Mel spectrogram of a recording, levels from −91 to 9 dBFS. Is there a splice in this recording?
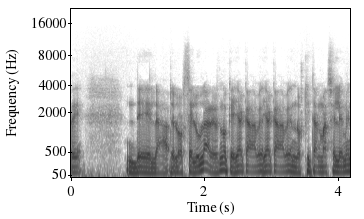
yes; 2 cuts; at 1.5 s, 2.9 s

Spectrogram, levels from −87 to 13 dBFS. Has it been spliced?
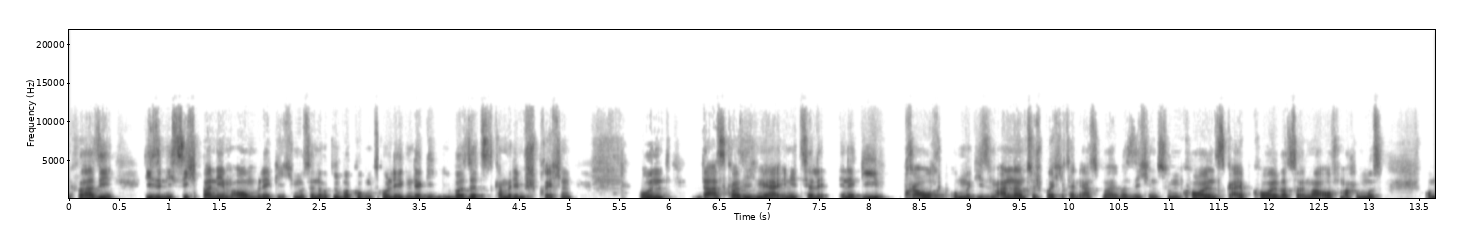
yes; 3 cuts; at 2.6 s, 3.1 s, 9.9 s

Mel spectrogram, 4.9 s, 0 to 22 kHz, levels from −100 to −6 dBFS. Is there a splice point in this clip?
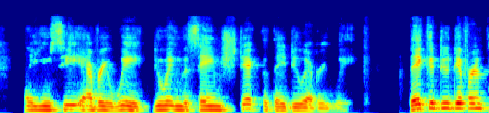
no; 0 cuts

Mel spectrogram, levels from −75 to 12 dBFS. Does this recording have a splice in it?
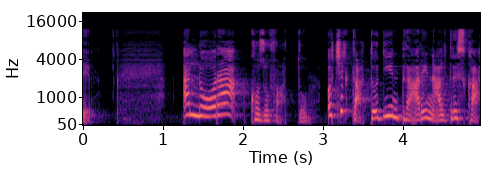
yes; 1 cut; at 2.9 s

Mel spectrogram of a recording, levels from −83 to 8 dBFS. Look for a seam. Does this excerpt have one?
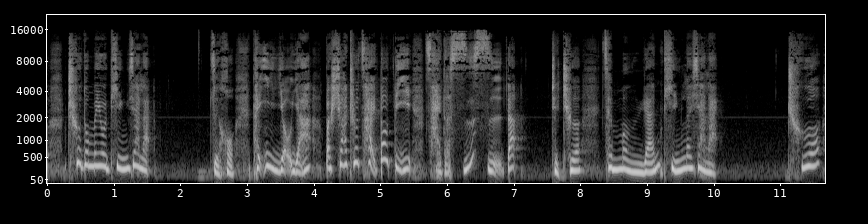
no; 0 cuts

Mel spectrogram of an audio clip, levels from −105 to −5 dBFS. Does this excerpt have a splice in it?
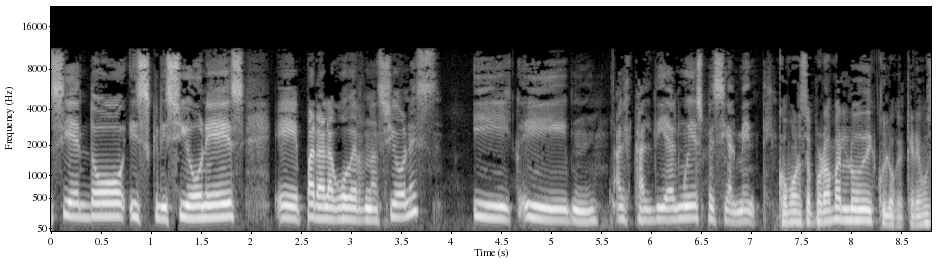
yes; 1 cut; at 4.1 s

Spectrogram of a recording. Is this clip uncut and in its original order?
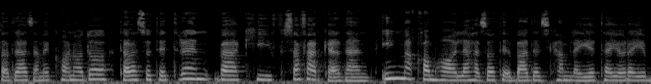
no; 1 cut; at 5.5 s

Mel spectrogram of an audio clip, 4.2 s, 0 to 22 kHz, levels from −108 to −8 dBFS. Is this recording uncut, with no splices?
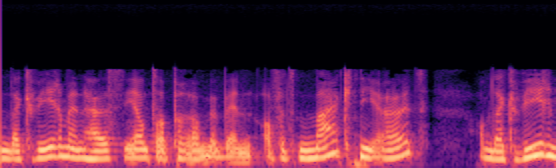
yes; 0 cuts

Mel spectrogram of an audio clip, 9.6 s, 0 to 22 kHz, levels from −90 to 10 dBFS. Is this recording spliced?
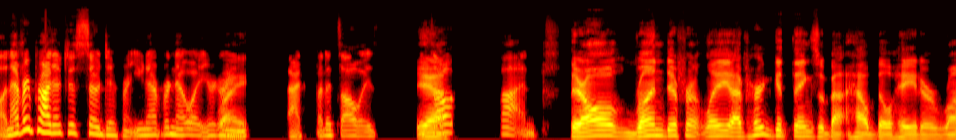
no; 0 cuts

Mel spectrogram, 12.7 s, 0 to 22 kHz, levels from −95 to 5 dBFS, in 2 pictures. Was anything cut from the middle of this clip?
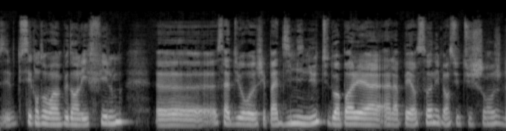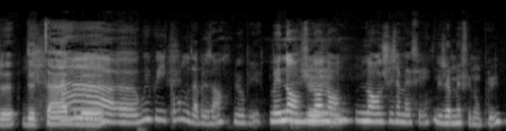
yes; 1 cut; at 6.6 s

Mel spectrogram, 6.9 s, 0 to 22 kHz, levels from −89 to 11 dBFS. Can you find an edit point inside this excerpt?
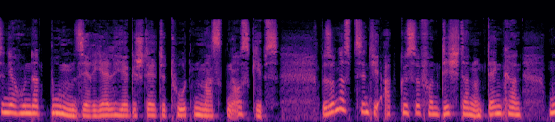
yes; 2 cuts; at 4.4 s, 5.5 s

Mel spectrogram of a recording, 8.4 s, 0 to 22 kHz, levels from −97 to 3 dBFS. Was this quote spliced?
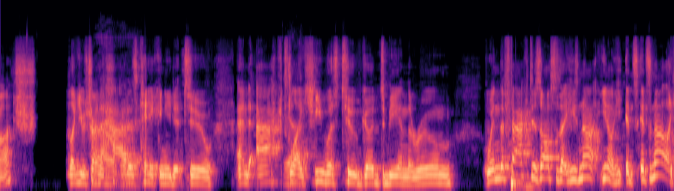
no; 0 cuts

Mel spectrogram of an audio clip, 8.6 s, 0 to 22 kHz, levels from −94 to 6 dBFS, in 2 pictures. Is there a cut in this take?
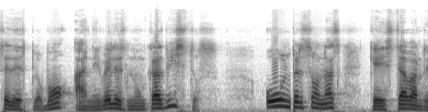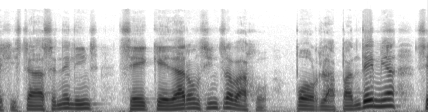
yes; 1 cut; at 2.9 s

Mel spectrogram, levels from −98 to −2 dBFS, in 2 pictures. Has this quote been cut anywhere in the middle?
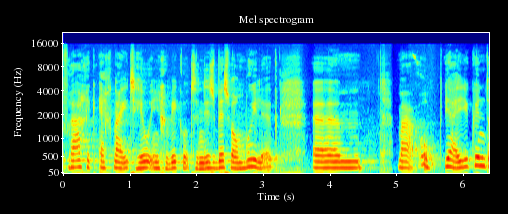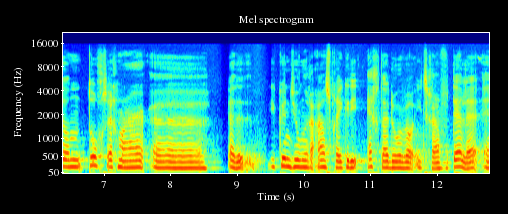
no; 0 cuts

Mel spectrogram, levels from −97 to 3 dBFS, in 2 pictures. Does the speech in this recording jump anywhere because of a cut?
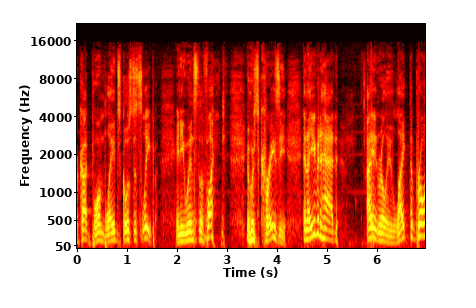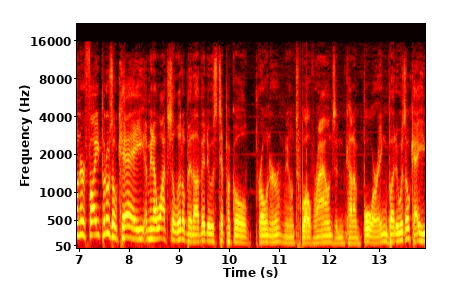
no; 0 cuts

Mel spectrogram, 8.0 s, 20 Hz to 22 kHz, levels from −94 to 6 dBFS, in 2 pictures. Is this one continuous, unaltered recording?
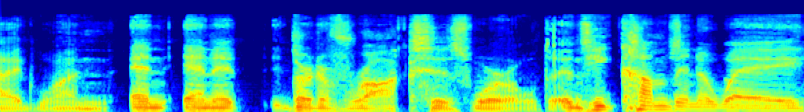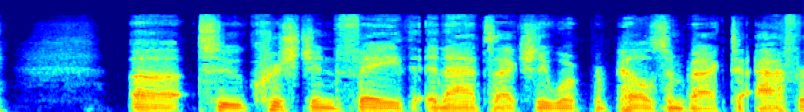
no; 5 cuts; at 1.5 s, 2.9 s, 3.4 s, 5.0 s, 6.2 s

